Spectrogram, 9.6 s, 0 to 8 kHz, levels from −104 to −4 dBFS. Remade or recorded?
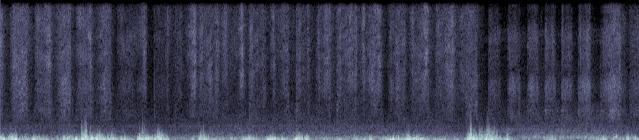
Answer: recorded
